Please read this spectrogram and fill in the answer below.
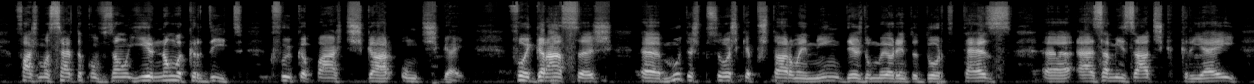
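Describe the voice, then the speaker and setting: At a moderate pace, a man speaks in a bright, sharp tone at a fairly high pitch with fairly even intonation and big swings in loudness, the sound dry and close with no echo. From Azores, Ribeira Grande (São Miguel). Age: 60s. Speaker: university professor. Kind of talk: interview. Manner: hesitant with fillers.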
